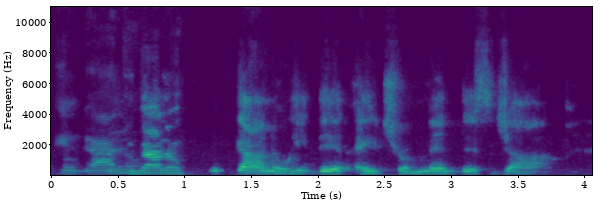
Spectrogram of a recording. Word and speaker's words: Ngannou: You know, but as far as Francis, how do you pronounce his last name? Ngannou.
